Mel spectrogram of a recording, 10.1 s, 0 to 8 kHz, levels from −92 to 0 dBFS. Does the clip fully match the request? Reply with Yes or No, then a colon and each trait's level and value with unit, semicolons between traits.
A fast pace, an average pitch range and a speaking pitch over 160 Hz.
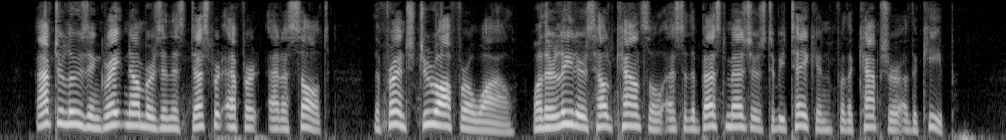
Yes: fast, 215 wpm; average, 4.1 semitones; medium, 185 Hz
